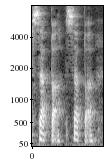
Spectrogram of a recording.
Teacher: It's like the word seven or red, same vowel sound. And then this letter A is unstressed syllable, and so we don't have any A-like vowel there, we just have an sound, sepa, sepa. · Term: schwa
